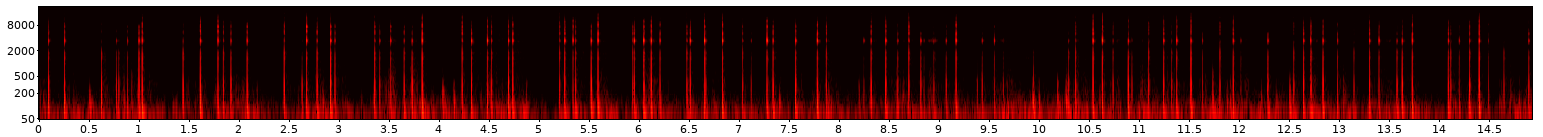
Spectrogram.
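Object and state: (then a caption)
Round wooden disc. A small, thick, polished round wooden disc is held over a microphone and scratched with the long nails of both hands. The result is a dense, continuous run of quick scratching taps, with deep muffled thumps underneath and short bright clicks on top, and brief pauses between bursts.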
